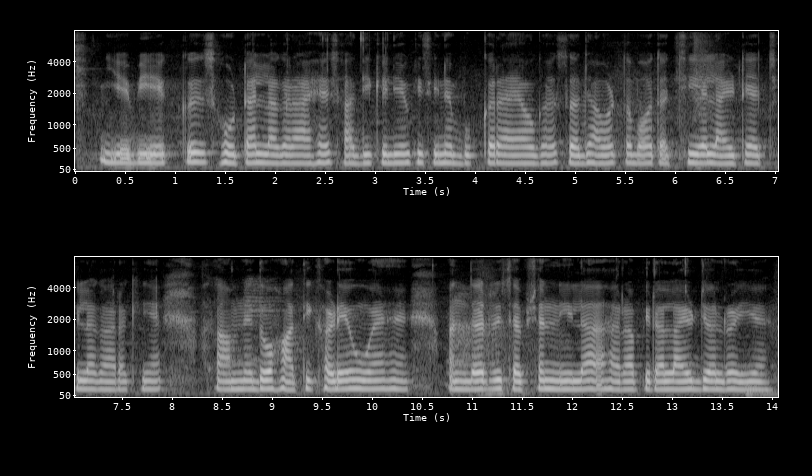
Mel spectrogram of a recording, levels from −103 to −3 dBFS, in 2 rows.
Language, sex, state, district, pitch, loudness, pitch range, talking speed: Hindi, female, Uttar Pradesh, Jyotiba Phule Nagar, 180 Hz, -34 LUFS, 175-185 Hz, 170 wpm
